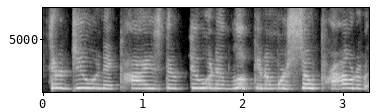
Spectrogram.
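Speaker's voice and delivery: proud ancestors cheering from the stands. Retold or imitated. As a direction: gush like proud relatives in a stadium.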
